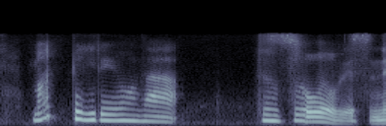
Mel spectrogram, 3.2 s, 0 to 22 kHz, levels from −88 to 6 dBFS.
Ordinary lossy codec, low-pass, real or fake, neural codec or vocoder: AAC, 48 kbps; 7.2 kHz; fake; codec, 24 kHz, 0.9 kbps, WavTokenizer, large speech release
